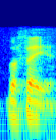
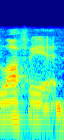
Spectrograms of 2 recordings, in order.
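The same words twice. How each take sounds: First: It is said the Tennessee local way. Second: It is said the northern local way.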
